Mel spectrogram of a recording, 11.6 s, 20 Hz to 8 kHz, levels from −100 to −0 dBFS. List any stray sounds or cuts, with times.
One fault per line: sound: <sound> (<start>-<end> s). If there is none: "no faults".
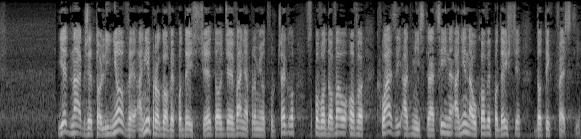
no faults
